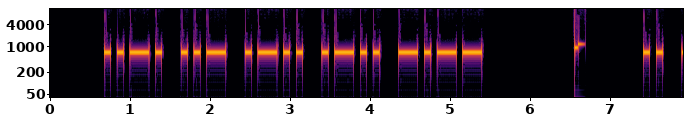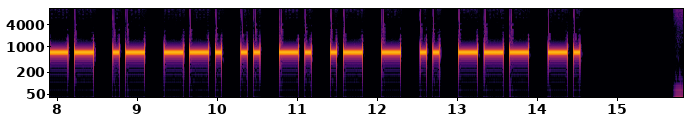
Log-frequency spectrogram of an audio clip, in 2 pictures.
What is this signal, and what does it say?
Morse code, heard as a keyed tone, about 15 wpm, 700 Hz. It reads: FULLY IMAGINATION
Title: Sentences from Top 1300 Words - New Word Drill Alt - 15wpm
